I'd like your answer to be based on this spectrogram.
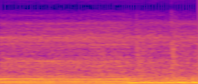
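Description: A rattly old motorcycle rides along a road, its engine droning steadily and close, with low rumbling harmonics that swell slightly toward the end.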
